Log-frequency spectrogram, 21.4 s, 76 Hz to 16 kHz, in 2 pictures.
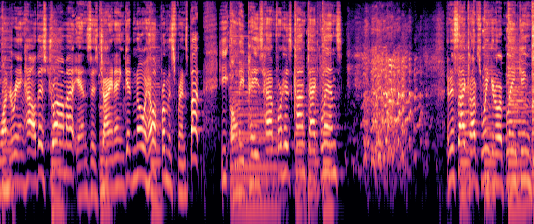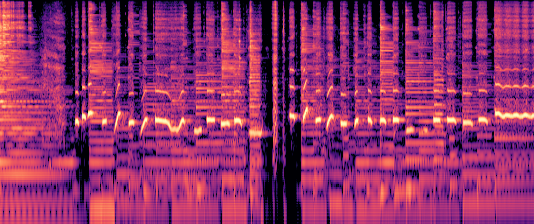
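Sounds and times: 
speech: 0.0s - 7.5s, 8.9s - 10.9s
laughter: 6.8s - 8.8s
person whistling a lively wavering melody: 11.0s - 21.3s.

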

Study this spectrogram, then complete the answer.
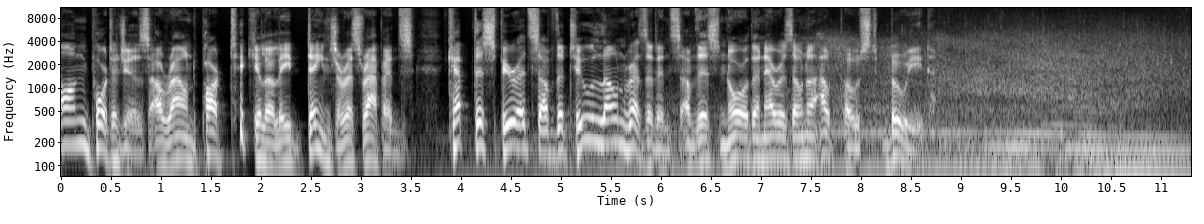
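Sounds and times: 
speech: 0.0s - 9.0s
passenger airplane propeller engine flying overhead over a river: 4.3s - 11.2s.

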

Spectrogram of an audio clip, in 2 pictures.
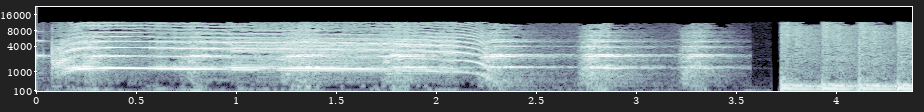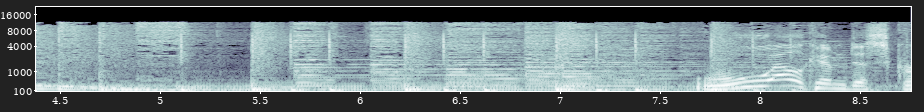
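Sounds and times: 
person screaming in terror in the shower: 0.0s - 2.6s
upbeat music: 3.8s - 8.7s
speech: 8.2s - 8.7s.

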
